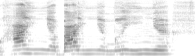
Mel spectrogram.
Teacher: tem que estar longe do NH, porque o NH, o som fica nasalizado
